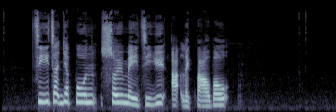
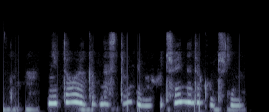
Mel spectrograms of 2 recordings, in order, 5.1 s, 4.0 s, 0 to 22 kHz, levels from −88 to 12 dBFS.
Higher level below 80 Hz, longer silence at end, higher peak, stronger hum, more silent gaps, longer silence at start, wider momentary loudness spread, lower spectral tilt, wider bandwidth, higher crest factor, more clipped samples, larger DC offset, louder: second, -66 dBFS vs -44 dBFS; first, 1.65 s vs 0.35 s; first, -2 dBFS vs -12 dBFS; neither; neither; first, 0.5 s vs 0.05 s; second, 5 LU vs 16 LU; second, -3.5 dB/octave vs -6 dB/octave; first, 16 kHz vs 7.8 kHz; about the same, 16 dB vs 14 dB; neither; neither; first, -16 LUFS vs -26 LUFS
